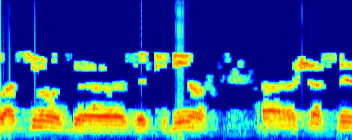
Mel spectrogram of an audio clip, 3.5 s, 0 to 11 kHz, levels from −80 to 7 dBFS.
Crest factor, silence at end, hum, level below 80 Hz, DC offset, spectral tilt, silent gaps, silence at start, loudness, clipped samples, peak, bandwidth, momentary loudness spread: 12 dB; 0 s; none; -60 dBFS; under 0.1%; -5 dB/octave; none; 0 s; -12 LUFS; 0.1%; 0 dBFS; 11 kHz; 6 LU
